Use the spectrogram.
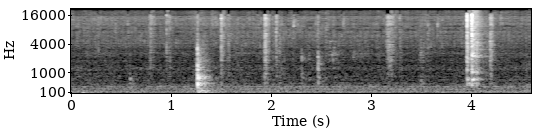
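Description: A spoon stirs corn, peas, carrots, onions and celery into cream of mushroom soup in a pot, with two sharp clinks against the pan over a low hum and soft scraping.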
